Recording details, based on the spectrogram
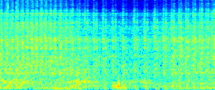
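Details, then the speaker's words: CMG motor tricycle engine: loud, fast, hard clatter from the magneto/stator side, louder as throttle increases and hurting power and speed; caused by the timing gear with excessive play (large bushing clearance) at its pin. "صوت كركبة جامد طالع من الموتور، وبالتحديد من ناحية دش الكهرباء. طبعا كل ما بتزود بنزين كل ما الصوت بيعلى،"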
